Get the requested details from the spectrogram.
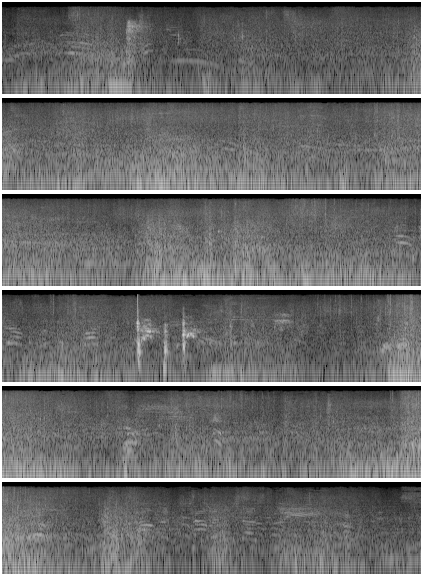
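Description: Lightning spells crackle and zap in rapid bursts.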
